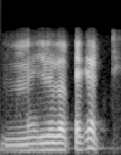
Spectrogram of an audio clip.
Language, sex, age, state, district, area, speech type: Odia, male, 45-60, Odisha, Malkangiri, urban, conversation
